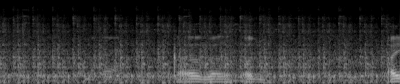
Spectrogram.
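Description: Well-drilling rig's engine idling steadily with a fast, even firing beat, with a man's voice briefly over it about two seconds in.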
